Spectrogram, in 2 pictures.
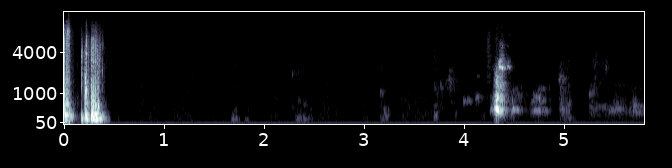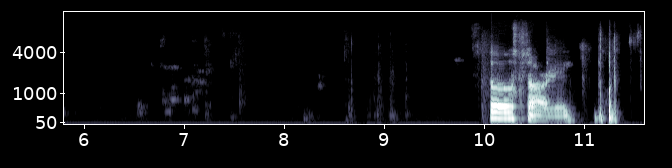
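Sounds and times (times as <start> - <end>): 
dogs next door barking through a window: 4.1 - 5.9
speech: 10.0 - 11.3.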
